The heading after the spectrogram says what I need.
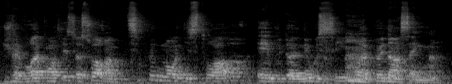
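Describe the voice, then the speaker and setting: A man's voice: fairly high pitch, quick pace, a crowd in the background. Québécois man interpreting live, echoey and distant. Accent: Québécois French. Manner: informal, with stops and self-corrections. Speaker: chaplain interpreting for a speaker. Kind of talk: live consecutive interpreting in informal French. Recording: distant mic in echoey room, faint noise.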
